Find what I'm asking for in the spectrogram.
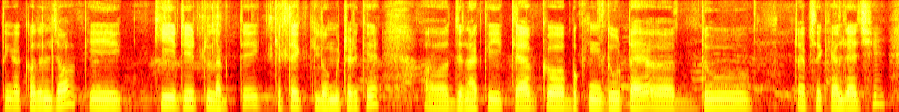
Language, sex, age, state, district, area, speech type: Maithili, male, 18-30, Bihar, Sitamarhi, rural, spontaneous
